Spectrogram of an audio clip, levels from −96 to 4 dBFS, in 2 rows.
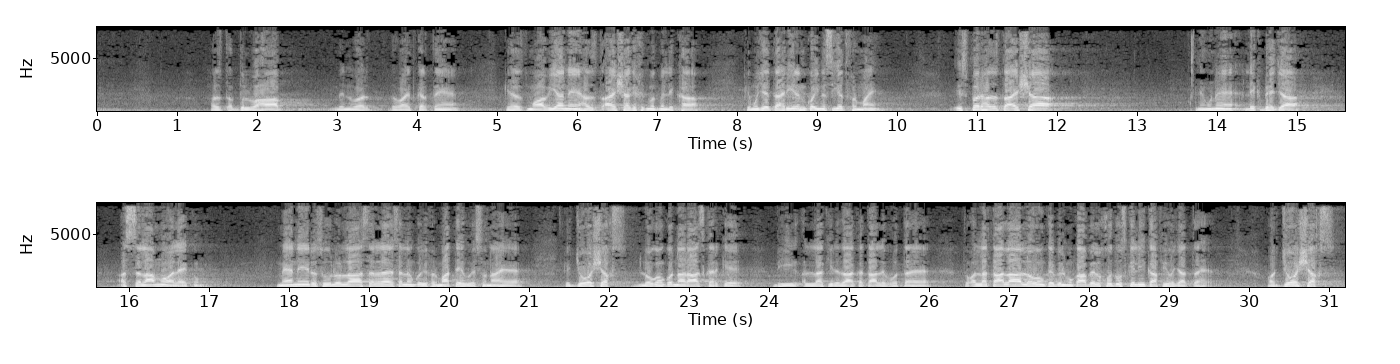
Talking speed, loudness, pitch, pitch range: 155 wpm, -9 LUFS, 120 Hz, 110-140 Hz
